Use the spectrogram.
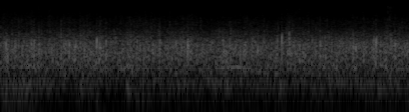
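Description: Steady, dense clapping from several pairs of hands, continuous and fairly loud throughout with no voices.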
